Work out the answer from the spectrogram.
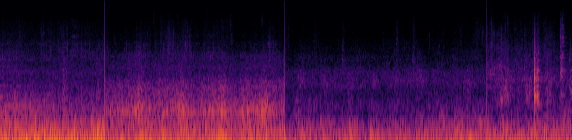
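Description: Steady low rumble of the Kintetsu Hinotori express train running, heard from inside the carriage. Near the end come a few light clicks and rustles as the cardboard bento box is handled.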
